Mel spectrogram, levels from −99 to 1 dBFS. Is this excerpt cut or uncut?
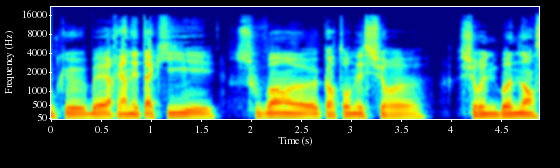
cut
